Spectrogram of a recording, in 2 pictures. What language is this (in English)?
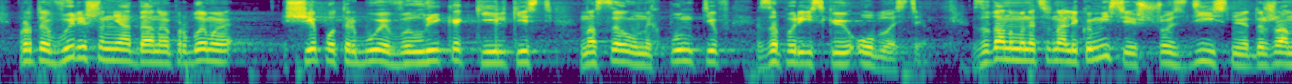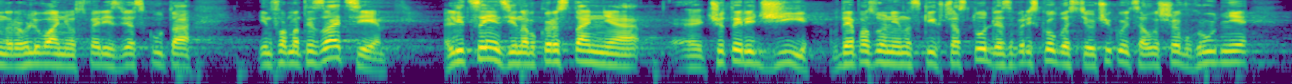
Ukrainian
